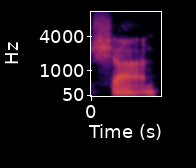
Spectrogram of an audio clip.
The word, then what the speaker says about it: Sian: She's, and I think that they probably just did that because that actress, whose name is Sian Davis, and it's spelled S-I-A-N, it's pronounced Sean, not Sean, but Sean. She's Welsh.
